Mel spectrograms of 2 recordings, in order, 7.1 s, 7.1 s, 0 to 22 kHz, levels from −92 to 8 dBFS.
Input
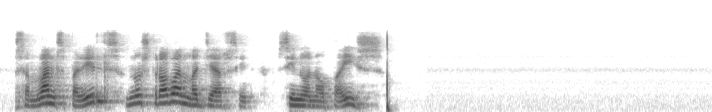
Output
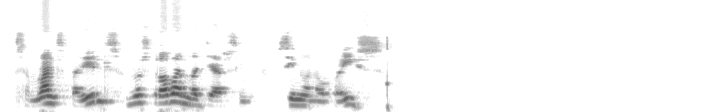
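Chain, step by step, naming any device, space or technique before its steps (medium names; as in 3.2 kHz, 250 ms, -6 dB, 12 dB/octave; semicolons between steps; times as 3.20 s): phone line with mismatched companding (band-pass 400–3600 Hz; companding laws mixed up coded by mu); spectral noise reduction 26 dB; 1.16–2.24 s: peaking EQ 4.3 kHz -5 dB 1.1 oct; trim -5.5 dB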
